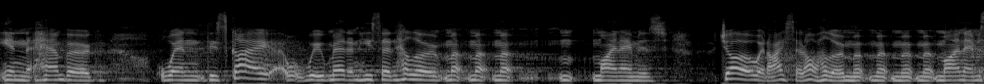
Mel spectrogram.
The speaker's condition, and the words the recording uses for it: Stuttering. Like, she stutters big time when she talks.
